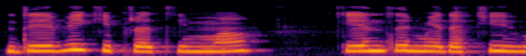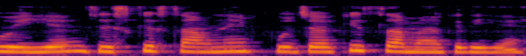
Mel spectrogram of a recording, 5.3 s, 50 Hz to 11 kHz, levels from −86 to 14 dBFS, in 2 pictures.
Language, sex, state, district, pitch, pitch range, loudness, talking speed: Hindi, female, Jharkhand, Ranchi, 255 Hz, 245-275 Hz, -14 LUFS, 160 wpm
